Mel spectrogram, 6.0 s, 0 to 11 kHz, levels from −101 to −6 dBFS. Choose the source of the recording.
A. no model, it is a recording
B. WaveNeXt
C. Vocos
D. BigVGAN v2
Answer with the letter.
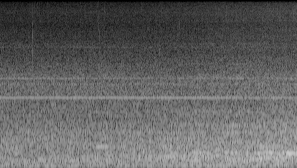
A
